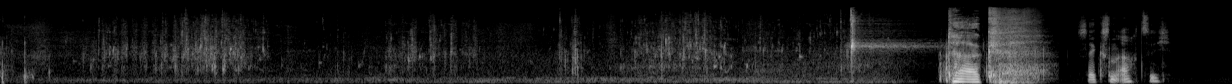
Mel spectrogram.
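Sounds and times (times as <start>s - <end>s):
brook water trickling and splashing: 0.0s - 9.1s
sloshing as something is rinsed and scrubbed in a brook: 0.2s - 8.6s
sharp clink: 8.5s - 9.5s
speech: 9.6s - 10.1s, 10.9s - 11.8s.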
